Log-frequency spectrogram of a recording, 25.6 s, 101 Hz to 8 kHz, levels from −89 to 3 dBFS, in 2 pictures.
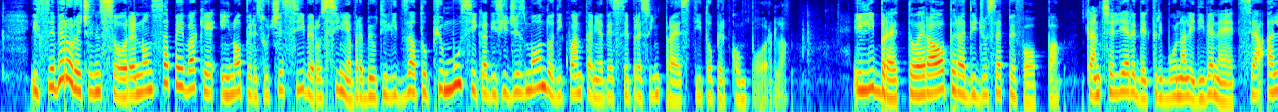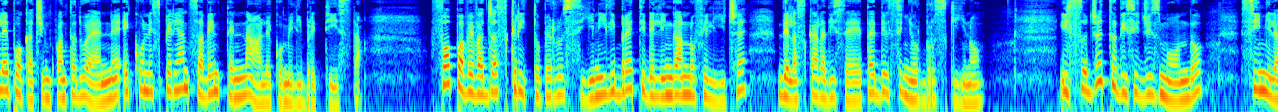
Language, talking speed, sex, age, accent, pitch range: Italian, 160 wpm, female, 20-39, native, 180-235 Hz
